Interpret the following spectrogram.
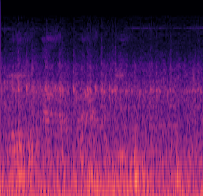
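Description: Heavy military vehicle engines running steadily in a low, even rumble as the missile-launcher truck drives past.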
